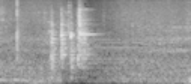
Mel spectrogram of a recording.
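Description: A tractor fuel filter bowl is wiped out with a few quick clinks and scrapes up close, followed by quieter faint rubbing and no speech.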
